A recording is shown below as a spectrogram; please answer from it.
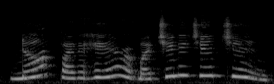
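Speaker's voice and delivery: squeaky high pig voice, defiant; little pig shouting back at the wolf through the door; high pig refusal. Acted.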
